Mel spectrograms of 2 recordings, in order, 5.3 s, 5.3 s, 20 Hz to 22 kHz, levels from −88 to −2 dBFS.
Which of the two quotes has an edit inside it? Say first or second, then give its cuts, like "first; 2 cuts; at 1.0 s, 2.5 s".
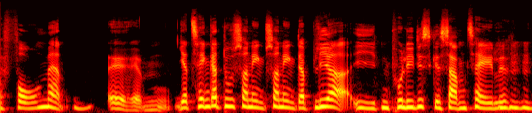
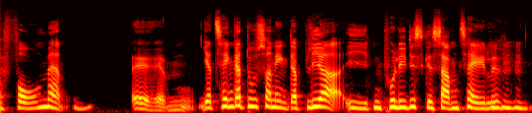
first; 2 cuts; at 1.0 s, 2.7 s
